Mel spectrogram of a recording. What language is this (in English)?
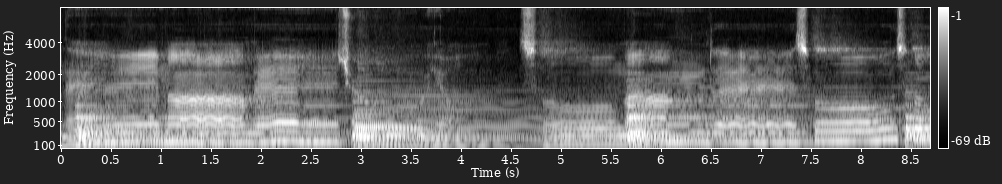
Korean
